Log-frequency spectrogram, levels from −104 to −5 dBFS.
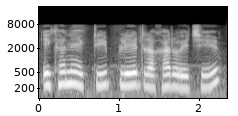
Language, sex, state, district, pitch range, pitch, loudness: Bengali, female, West Bengal, Alipurduar, 215-245 Hz, 235 Hz, -14 LUFS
